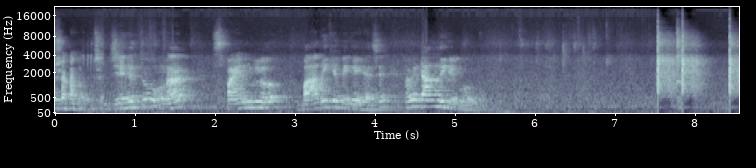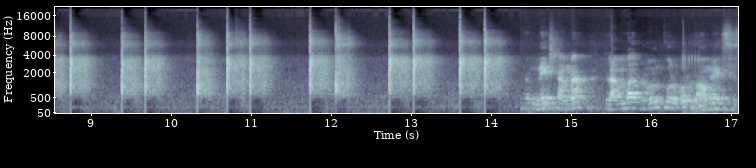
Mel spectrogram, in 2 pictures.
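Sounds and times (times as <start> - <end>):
sharp percussive knocks: 7.5 - 14.4.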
